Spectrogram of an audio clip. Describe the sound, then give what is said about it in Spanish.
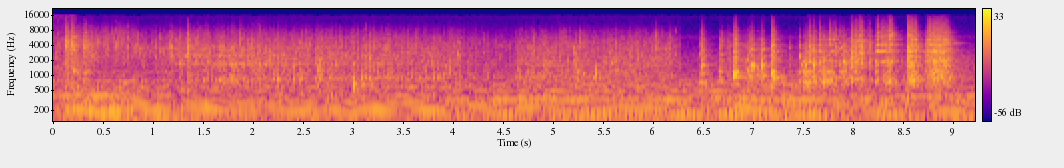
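Cups being washed in water: continuous running, splashing water, with a flurry of light knocks and clinks toward the end. “la más pequeña de la familia, lava afanada las tazas.”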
